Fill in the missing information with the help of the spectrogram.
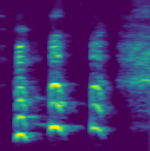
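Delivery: sudden high, bright laugh; high burst of laughter. Real, not acted. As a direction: let a squealing laugh out. Laugh alone on a line.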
